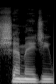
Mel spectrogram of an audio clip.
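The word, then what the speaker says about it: Shimeji: Her name took a little while to understand, but it worked more or less Shemeage, pronounced Shemeiji, which was a type of mushroom.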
